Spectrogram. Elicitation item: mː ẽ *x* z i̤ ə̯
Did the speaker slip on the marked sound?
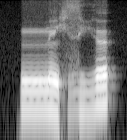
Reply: yes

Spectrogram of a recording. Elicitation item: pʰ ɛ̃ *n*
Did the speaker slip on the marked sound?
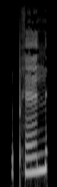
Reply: no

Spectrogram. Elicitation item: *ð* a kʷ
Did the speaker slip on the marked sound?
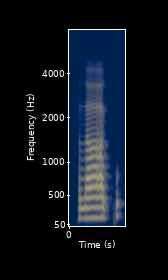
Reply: no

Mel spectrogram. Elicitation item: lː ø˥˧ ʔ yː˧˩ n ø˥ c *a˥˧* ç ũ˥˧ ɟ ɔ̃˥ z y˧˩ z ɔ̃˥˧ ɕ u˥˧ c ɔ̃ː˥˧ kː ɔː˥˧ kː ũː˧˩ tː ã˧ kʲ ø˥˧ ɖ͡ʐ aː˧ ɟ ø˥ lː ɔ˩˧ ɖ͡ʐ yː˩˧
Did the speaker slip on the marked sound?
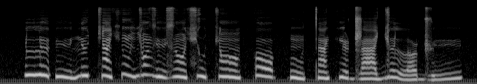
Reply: yes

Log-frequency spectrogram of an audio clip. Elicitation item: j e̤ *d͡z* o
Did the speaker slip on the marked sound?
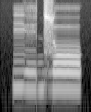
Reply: no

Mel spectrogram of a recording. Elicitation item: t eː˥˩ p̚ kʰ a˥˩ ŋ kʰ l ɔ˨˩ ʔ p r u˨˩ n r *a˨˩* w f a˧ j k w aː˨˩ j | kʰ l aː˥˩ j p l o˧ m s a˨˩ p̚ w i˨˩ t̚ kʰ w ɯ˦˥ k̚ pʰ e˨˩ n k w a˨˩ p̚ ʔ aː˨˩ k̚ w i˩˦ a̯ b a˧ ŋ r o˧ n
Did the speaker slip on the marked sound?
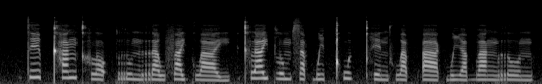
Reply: no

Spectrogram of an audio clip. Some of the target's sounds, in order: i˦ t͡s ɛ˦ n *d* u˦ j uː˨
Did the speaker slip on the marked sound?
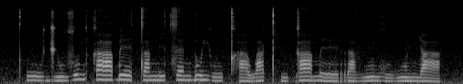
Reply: yes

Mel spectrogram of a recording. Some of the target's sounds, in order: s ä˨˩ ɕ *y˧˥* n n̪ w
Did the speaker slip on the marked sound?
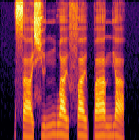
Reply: no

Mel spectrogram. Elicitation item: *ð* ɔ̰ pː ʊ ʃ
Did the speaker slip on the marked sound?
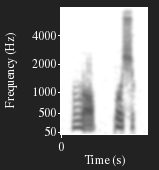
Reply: no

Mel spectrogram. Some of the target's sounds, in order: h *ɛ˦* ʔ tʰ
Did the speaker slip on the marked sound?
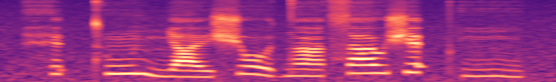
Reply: yes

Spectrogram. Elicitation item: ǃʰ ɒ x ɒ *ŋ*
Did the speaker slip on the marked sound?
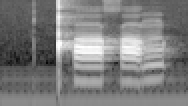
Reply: no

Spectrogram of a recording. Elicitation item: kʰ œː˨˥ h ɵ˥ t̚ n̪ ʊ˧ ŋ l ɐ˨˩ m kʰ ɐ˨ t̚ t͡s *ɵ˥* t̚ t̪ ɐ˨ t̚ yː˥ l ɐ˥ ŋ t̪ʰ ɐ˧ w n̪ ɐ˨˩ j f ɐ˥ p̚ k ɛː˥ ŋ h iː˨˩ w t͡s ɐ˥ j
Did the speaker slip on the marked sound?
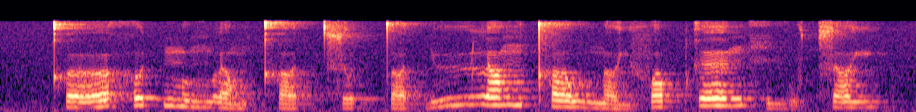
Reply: yes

